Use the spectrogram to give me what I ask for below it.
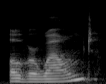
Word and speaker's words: overwhelmed: So in the word overwhelmed, you want your main stress to be on the whelmed syllable.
